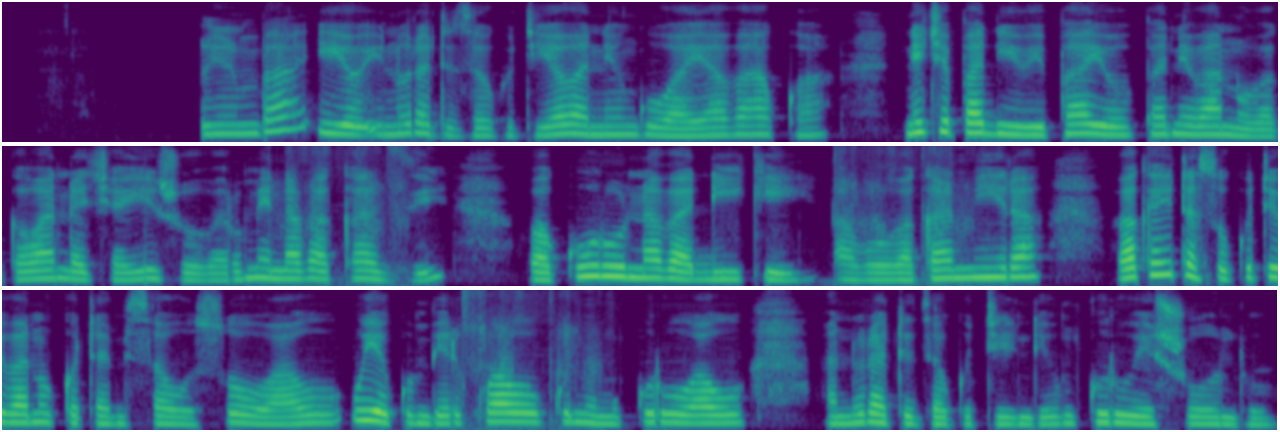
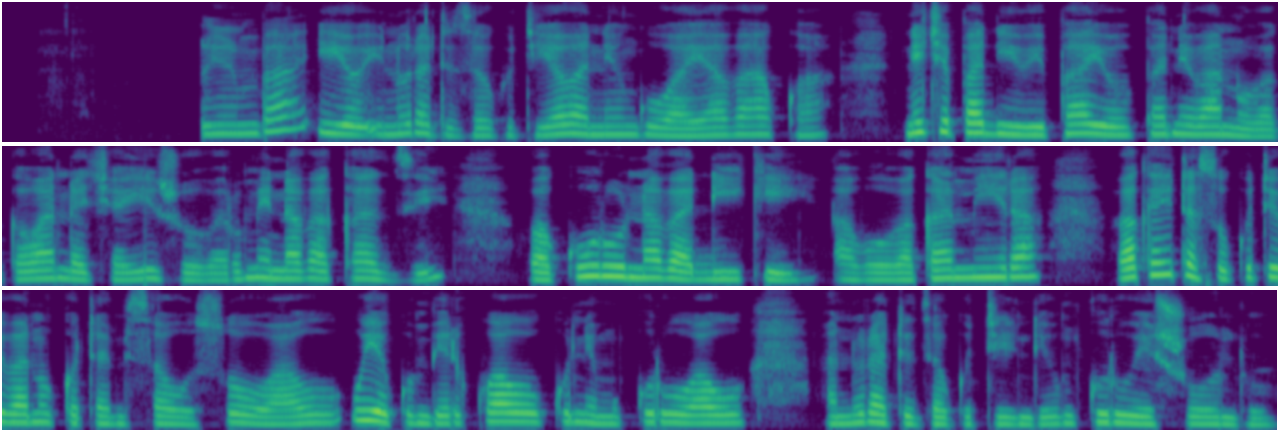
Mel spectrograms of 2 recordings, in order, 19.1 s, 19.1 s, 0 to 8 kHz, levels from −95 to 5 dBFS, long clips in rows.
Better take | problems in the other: second | noise reduction (neural separator model SepFormer DNS4)

